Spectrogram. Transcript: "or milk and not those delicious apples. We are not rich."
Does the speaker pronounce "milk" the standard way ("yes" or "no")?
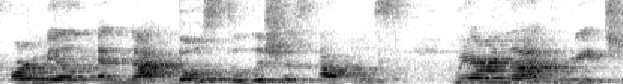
no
